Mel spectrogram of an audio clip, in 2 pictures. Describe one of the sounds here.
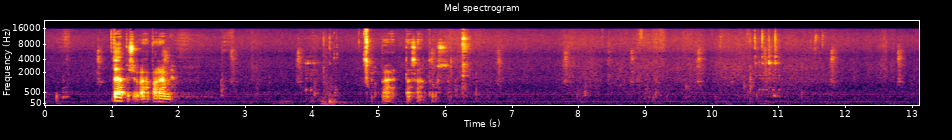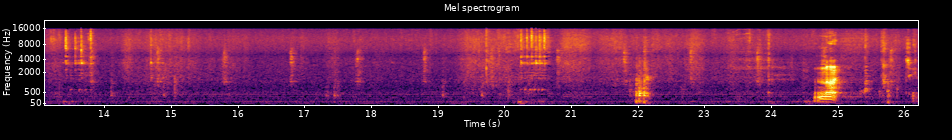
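A man speaks calmly close by, in short bursts.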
